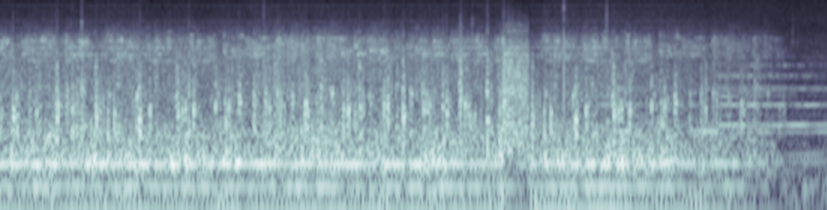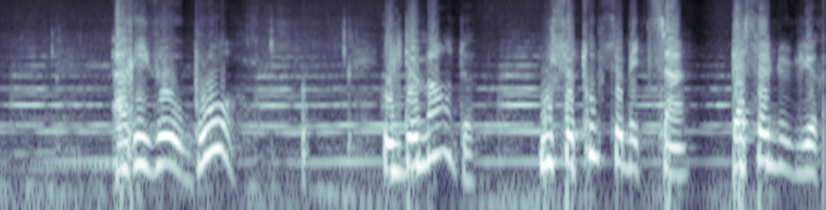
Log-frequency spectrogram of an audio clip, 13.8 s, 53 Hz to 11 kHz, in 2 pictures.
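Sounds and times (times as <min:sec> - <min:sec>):
horse hooves clip-clopping: 0:00.0 - 0:07.6
speech: 0:08.0 - 0:09.0, 0:10.1 - 0:13.7.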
